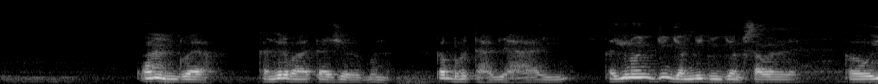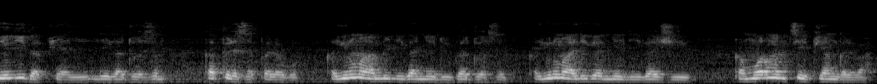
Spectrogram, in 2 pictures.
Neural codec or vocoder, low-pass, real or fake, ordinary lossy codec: none; 7.2 kHz; real; Opus, 24 kbps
